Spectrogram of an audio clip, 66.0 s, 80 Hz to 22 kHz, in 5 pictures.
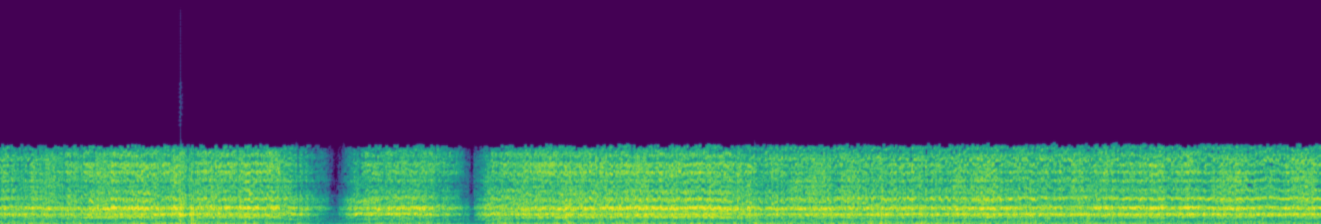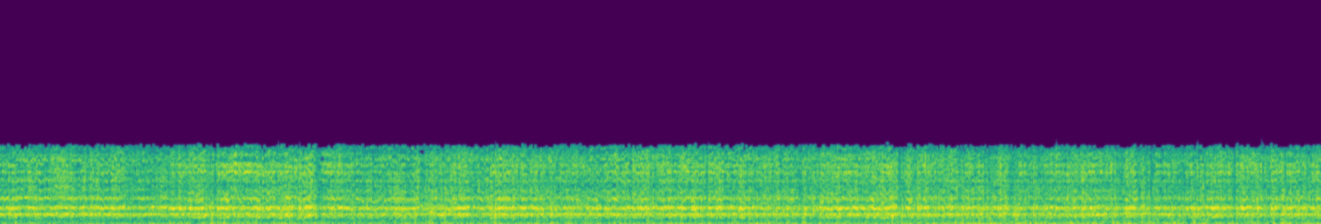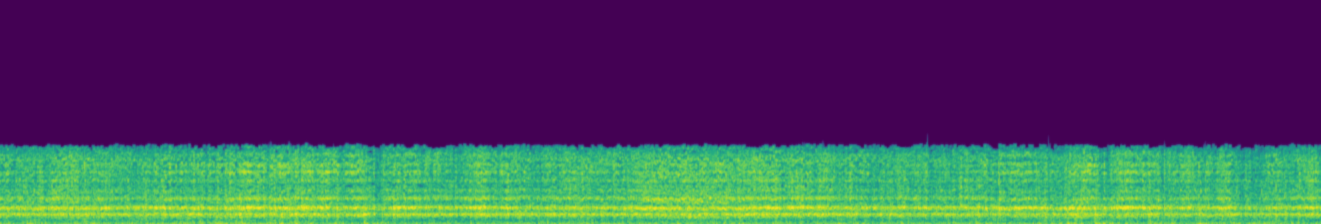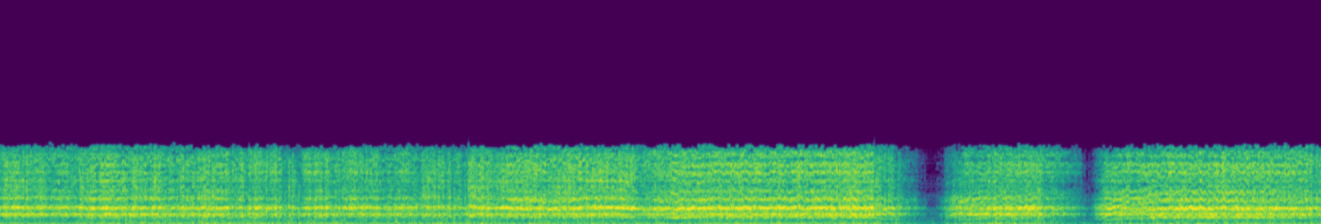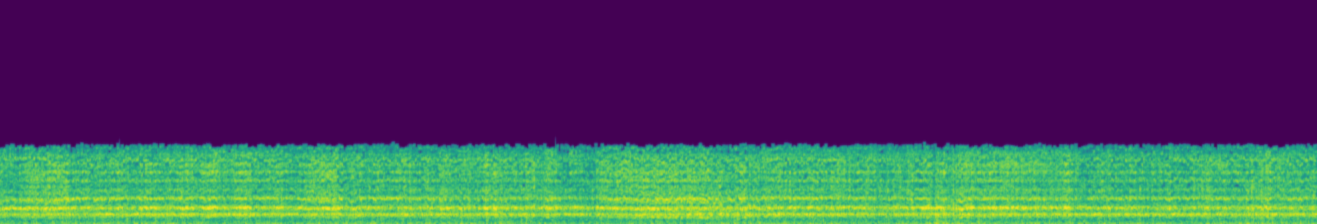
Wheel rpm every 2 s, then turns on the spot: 210, 120, 130, 200, 220, 230, 230, 230, 220, 220, 230, 230, 230, 220, 230, 240, 230, 230, 230, 230, 230, 230, 220, 200, 110, 130, 210, 230, 230, 230, 230, 230, 240.
2-4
